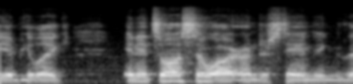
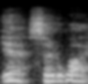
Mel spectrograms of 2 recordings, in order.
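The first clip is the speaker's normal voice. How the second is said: hushed, half-whispered voice; 4 semitones higher, 4 dB quieter than usual. Half-whispering back in character to another player's remark about fleas: half-whispering back in character. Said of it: "I'll whisper back to him".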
